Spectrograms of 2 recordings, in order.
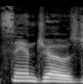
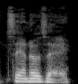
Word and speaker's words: San Jose: We're talking about the Winchester Mystery Mansion, this beautiful, beautiful mansion in San Jose, California, not San Jose, John, San Jose.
